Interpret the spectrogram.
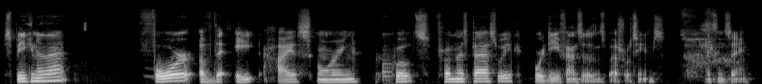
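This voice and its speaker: A man's voice: mid-range voice, measured pace, gravelly, a little mellow, slight background noise. A young man hosting a fantasy football podcast, gloating and trash-talking his friends in theatrical, boastful banter. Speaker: podcast host.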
